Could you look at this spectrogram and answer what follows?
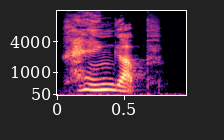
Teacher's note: you can hear this g, okay, in this connection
